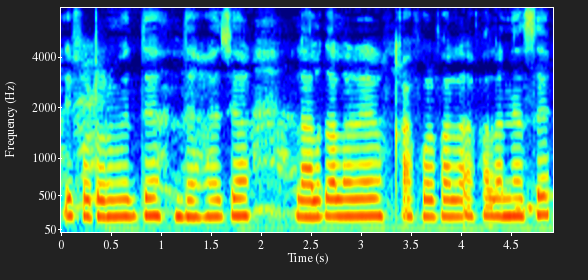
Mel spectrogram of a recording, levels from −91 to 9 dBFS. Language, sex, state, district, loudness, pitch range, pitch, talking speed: Bengali, female, Assam, Hailakandi, -13 LUFS, 225-235 Hz, 225 Hz, 135 wpm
